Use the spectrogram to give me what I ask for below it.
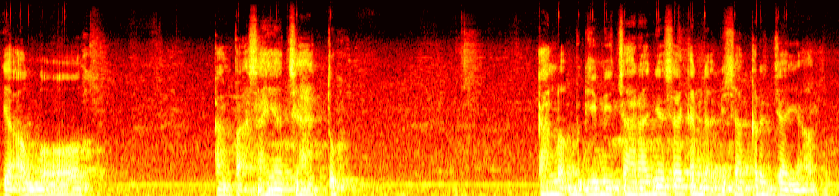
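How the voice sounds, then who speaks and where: A man's voice: on the low side, level tone, slow, gravelly, pauses often, background noise. Man as old poor woodcutter grandpa, honest, pleading, echoey hall. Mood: sorrowful. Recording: echoey hall, dull lo-fi sound.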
